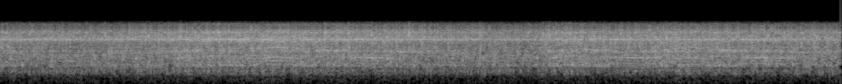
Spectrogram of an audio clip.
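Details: Car engine at idle after replacing all belts, the timing chain and the tensioner; thin, uneven whirring chatter riding high over it, source not pinned down; abnormal idle noise.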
